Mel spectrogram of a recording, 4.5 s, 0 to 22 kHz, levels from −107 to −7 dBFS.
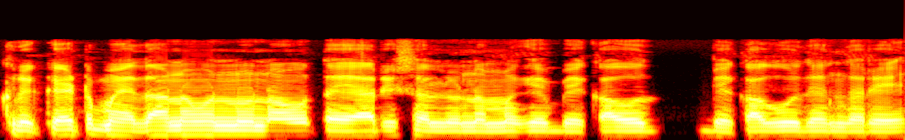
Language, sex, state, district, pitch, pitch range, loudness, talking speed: Kannada, male, Karnataka, Belgaum, 95 Hz, 95-100 Hz, -14 LUFS, 95 wpm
